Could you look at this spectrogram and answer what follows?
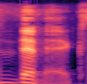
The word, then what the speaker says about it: Vivek: I said Vivek, and you laughed. Is it Vivek? What's the pronunciation of the name? – I, have heard him introduce himself as Vivek.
